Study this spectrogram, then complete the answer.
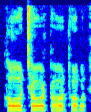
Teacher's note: जब आप बोलेंगे ना तो साउंड आपका जो वायु है वो आपके हथेली पे बहुत तेज से टकराएगा। ठीक है, और आप समझ जाएंगे कि वो महाप्राण है।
